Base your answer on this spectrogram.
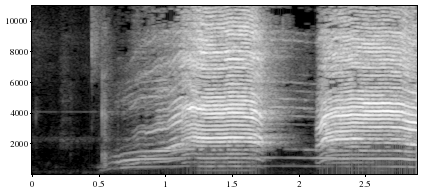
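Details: Angry domestic cats, including a ginger cat, in a quarrel: two drawn-out, harsh, high yowls, the first swelling over about a second, a short pause, then a second loud strained wail.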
